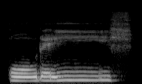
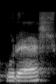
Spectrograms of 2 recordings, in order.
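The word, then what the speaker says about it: قريش: उर्दू में हम इसको कुरैश बोलते हैं ना तो ये कुरैश नहीं कुरैश ठीक है रई क्योंकि ये हम अरबी में इसको लीन करके अदा करते हैं अमूमन उर्दू की वजह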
